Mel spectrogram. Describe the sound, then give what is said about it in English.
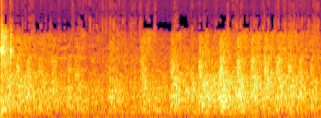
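A steam work engine thrown into reverse with the throttle opened wide, the work train moving backwards, a dense, steady clatter of rattling machinery and hissing rumble, loud, with no voices. “He put the work engine in reverse and opened the throttle wide.”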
